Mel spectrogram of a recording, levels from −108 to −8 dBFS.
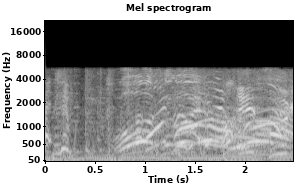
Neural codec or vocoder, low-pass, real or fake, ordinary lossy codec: none; 5.4 kHz; real; none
